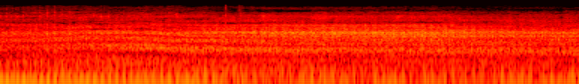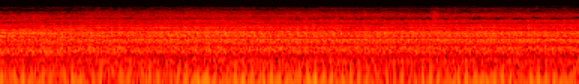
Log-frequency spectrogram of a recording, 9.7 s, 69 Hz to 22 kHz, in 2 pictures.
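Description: An MTZ-82 tractor engine idles with a low, throbbing rumble and steady mechanical vibration, continuous and fairly close, with no voices, during field cultivation after ploughing.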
